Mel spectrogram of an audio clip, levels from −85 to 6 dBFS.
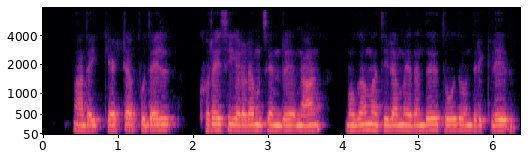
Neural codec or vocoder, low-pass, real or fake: codec, 16 kHz in and 24 kHz out, 1 kbps, XY-Tokenizer; 7.2 kHz; fake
